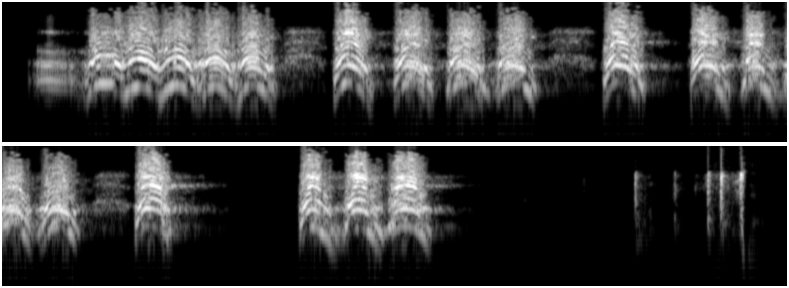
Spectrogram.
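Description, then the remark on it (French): A dog barks loudly in a rapid, excited string of yaps, with a brief pause midway, then the barking stops and a few faint clicks follow. “M'gen chien kap suivi, bon Dieu.”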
